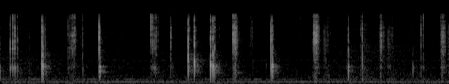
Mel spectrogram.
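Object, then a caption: Rubber-gripped flashlight end cap. Long red-painted nails scratch and tap the end cap at the tail end of a small, handheld, hollow-bodied black flashlight with a ribbed, rubber-like grip. About eighteen sharp, bright clicks and brief scrapes come in an uneven rhythm, each dying away almost instantly with hardly any low end beneath a faint steady hum.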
